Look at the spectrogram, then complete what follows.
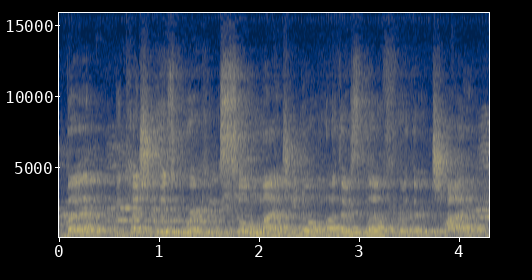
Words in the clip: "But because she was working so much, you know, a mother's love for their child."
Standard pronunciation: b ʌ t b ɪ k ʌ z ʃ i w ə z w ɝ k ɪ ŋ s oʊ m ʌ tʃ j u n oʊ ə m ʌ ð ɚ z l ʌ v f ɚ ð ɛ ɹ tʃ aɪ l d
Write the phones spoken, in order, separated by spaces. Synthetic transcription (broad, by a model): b ʌ t b ɪ k ʌ z ʃ i w ə z w ɝ k ɪ ŋ s oʊ m ʌ tʃ j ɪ n oʊ ə m ʌ ð ɚ z l ʌ v f ɚ ð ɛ ɹ tʃ aɪ l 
